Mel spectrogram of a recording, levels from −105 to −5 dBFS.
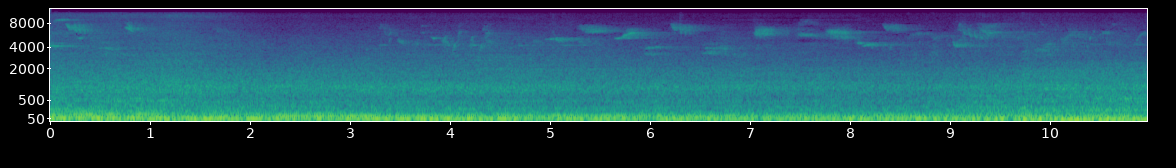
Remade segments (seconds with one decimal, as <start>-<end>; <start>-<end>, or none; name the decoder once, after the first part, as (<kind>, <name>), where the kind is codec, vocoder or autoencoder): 6.7-8.1 (autoencoder, DAC-VAE)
